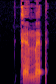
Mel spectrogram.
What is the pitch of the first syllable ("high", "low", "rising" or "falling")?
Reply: low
